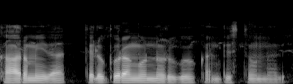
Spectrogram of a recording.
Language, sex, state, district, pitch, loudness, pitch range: Telugu, male, Telangana, Mahabubabad, 90 Hz, -21 LUFS, 85-95 Hz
